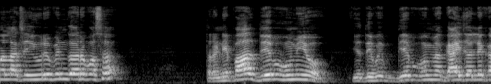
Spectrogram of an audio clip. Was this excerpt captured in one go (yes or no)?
yes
